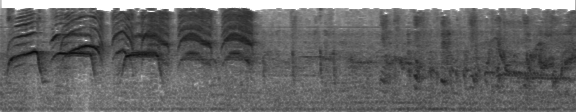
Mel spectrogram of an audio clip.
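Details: Chinese hwamei (Garrulax canorus) singing while dancing with wing display in a duet: loud clear whistled phrases of arched, rising-falling notes repeated about three times a second, then softer varied warbling notes.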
